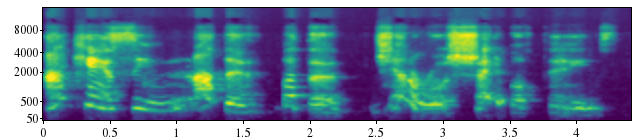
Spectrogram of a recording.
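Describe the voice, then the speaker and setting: Picture a gentle old woman with no teeth, drawling slowly in a raised, bright tone, swooping up and down as she talks, as a woman reading aloud puts her on. Her speech is unhurried and homespun, like a storybook grandmother in her garden. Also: huge pitch swings, vocal fry, full character voice, rough recording. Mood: folksy kind. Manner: slow drawl, high-pitched. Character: old toothless kind woman, gentle and folksy.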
